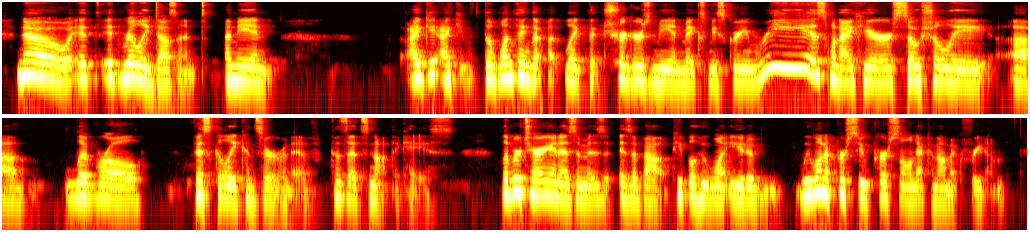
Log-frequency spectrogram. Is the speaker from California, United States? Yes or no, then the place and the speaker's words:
yes; California, United States; as a Californian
